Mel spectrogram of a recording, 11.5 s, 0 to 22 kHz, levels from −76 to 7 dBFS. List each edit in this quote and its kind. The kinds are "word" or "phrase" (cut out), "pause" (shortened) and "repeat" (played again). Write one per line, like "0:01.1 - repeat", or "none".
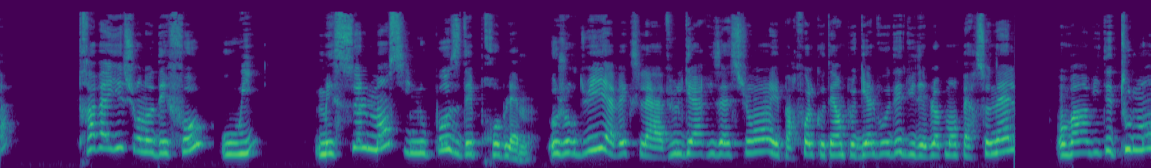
0:02.1 - pause
0:05.4 - pause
